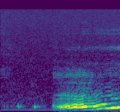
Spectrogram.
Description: Our Staffy snoring her tits off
